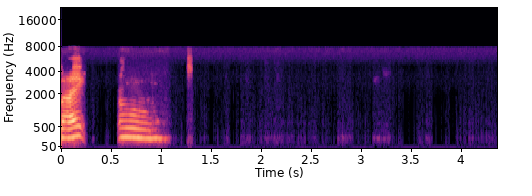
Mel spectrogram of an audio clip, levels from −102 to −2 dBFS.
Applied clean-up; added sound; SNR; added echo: none; none; none; none.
